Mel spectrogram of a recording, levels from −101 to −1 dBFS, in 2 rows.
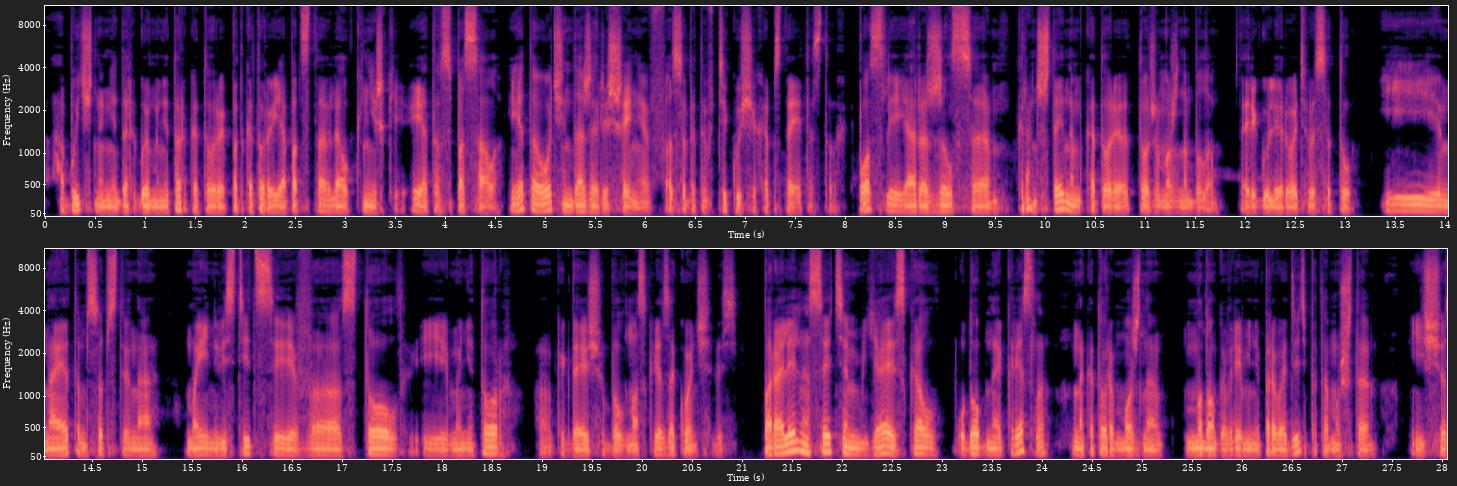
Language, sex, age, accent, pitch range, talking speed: Russian, male, 20-39, native, 80-95 Hz, 135 wpm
